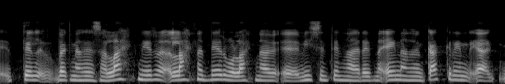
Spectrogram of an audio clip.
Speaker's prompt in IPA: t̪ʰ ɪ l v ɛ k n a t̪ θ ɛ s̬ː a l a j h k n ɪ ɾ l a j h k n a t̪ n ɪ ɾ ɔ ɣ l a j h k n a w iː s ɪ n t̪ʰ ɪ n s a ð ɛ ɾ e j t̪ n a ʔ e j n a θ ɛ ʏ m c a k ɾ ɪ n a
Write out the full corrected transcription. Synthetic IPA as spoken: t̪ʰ ɪ l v ɛ k n a θ ɛ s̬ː a l a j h k n ɪ ɾ l a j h k n a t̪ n ɪ ɾ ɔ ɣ l a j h k n a v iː s ɪ n t̪ ɪ n θ a ð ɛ ɾ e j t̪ n a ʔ e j n a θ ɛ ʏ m k a k ɾ ɪ n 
